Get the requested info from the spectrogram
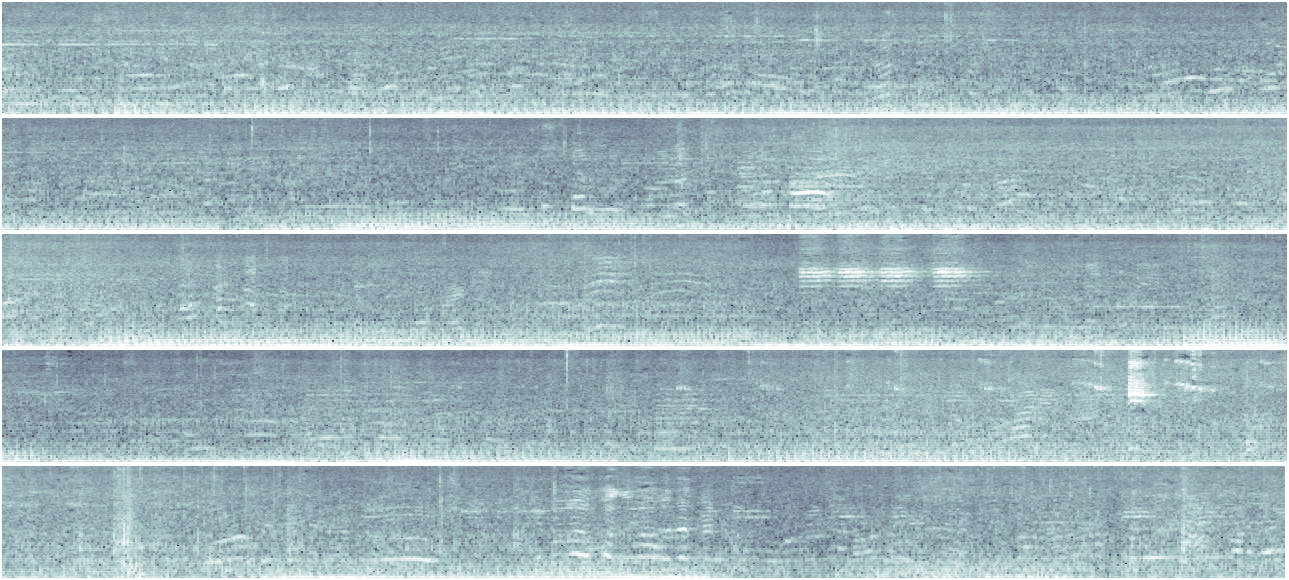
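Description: Busy street traffic heard while riding a bicycle: motorcycle and scooter engines running close by, with a loud steady low hum that shifts in pitch every few seconds, and people's voices.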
